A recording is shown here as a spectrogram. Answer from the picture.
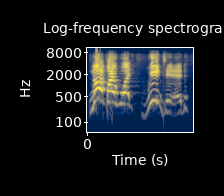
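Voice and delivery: slow, high, loud emphasis; emphatic climax. Real, not acted. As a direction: land it slowly with force.

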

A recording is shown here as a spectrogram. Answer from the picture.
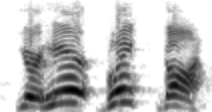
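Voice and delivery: high, loud pulpit delivery; forceful preaching. Real, not acted. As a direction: drive it home to the congregation with punched key words.

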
